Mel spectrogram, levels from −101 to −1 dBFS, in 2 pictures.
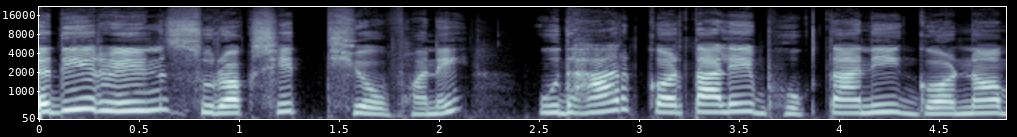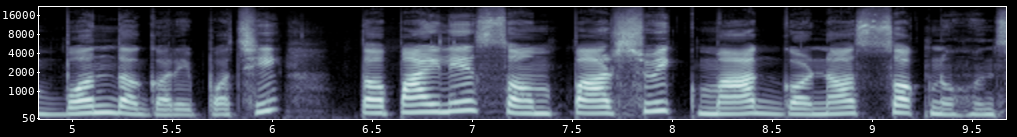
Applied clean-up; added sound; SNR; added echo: none; none; none; none.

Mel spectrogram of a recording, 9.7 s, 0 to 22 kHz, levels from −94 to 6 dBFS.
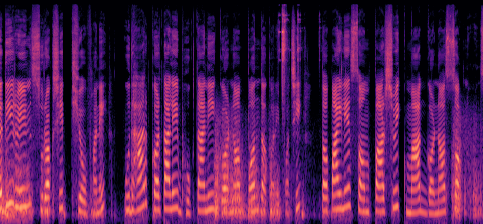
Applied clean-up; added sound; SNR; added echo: neural mask model RNNoise.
